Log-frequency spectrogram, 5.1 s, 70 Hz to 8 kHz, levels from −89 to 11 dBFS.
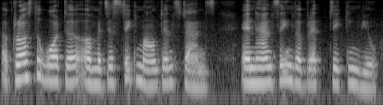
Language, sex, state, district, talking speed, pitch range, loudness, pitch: English, female, Karnataka, Bangalore, 140 wpm, 170-195 Hz, -18 LUFS, 185 Hz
